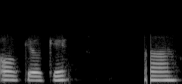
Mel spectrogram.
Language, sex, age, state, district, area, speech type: Malayalam, female, 18-30, Kerala, Kollam, rural, conversation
